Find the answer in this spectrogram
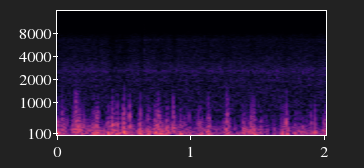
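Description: Steady rushing, crackly noise of air from a fan buffeting the microphone.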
